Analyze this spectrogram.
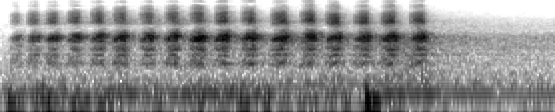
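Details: Angry Eurasian magpie scolding a cat and refusing to give up: a harsh, dry chattering rattle of about a dozen rapid, evenly spaced pulses over roughly one and a half seconds, then quiet with a faint low hum.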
